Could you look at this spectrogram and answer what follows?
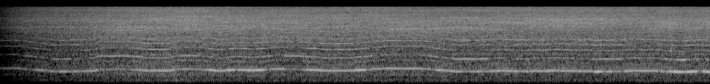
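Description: Steady high-pitched whine of a dental drill, wavering slightly in pitch as it runs.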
